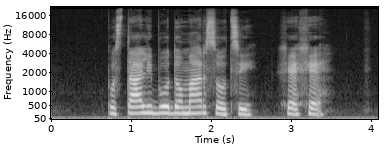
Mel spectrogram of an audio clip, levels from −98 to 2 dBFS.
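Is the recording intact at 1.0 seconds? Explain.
Yes, the audio is intact at 1.0 seconds, with the speech running through that moment without any dropout, click or other fault.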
